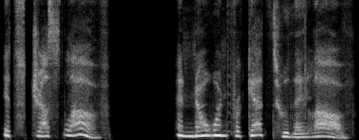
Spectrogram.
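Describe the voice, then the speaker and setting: A woman voicing a tired, loving mother who soothes her son in a hushed half-whisper. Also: fairly high pitch, expressive, slow, slightly rough, dry recording, clean studio sound, exaggerated voice. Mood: tired, tender.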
